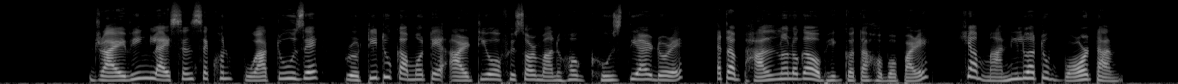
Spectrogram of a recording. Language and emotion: Assamese, disgusted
